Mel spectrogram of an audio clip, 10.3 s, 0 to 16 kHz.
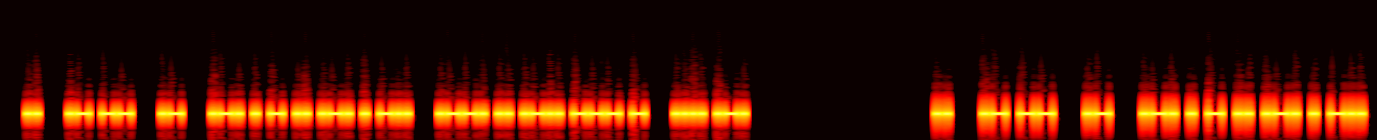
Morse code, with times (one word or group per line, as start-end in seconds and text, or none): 0.2-0.3 I
0.5-1.0 AM
1.2-1.4 A
1.6-3.1 RETIRED
3.3-4.8 PILOT
5.1-5.6 HR
7.0-7.1 I
7.4-7.9 AM
8.1-8.3 A
8.6-10.2 RETIRED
